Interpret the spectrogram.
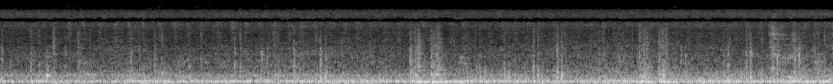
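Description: Narrow gauge railway train running along the track, heard from on board: a steady low rumble from the carriage wheels with irregular clicks and clacks throughout.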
